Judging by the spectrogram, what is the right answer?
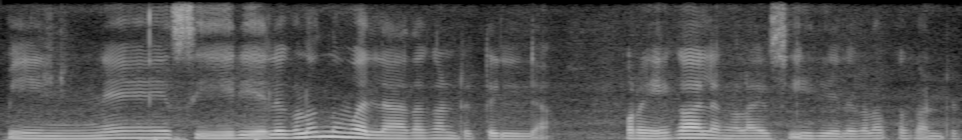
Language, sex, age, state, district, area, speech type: Malayalam, female, 30-45, Kerala, Malappuram, rural, spontaneous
